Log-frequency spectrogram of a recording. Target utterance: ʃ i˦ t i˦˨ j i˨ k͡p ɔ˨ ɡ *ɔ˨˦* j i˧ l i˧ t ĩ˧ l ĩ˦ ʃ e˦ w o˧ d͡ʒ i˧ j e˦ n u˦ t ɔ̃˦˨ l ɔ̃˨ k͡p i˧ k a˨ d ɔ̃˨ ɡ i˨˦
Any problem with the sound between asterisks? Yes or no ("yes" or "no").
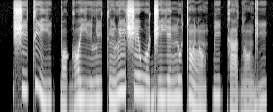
no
